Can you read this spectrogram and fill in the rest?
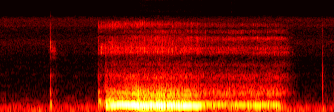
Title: Pitty Snoring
